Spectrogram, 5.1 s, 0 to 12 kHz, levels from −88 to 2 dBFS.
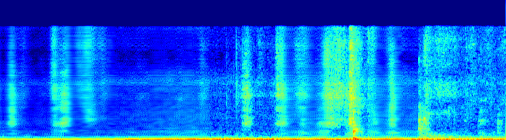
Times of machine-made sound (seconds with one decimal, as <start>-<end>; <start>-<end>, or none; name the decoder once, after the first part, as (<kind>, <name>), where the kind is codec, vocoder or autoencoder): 0.0-2.1 (vocoder, Vocos); 2.8-3.3; 3.7-4.2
